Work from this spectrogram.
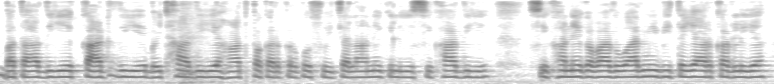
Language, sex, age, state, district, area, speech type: Hindi, female, 60+, Bihar, Begusarai, rural, spontaneous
